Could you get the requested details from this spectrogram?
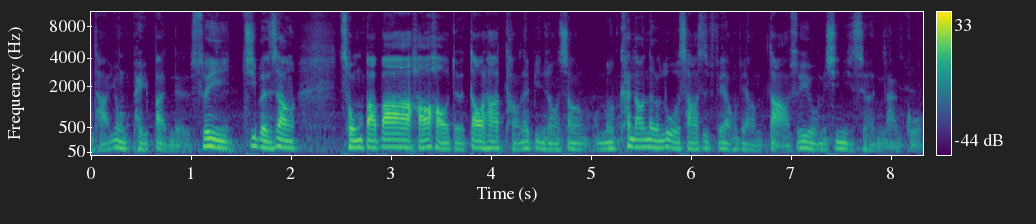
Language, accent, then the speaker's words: Chinese; Yilan County, Taiwan; 我们宜兰人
